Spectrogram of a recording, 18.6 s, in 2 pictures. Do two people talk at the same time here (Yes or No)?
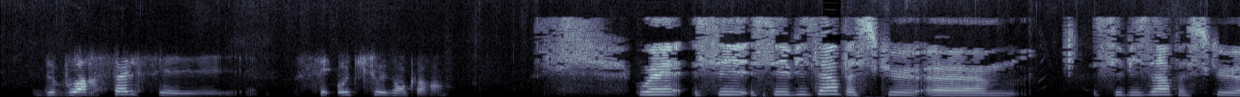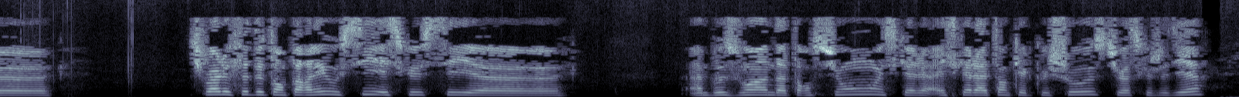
No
